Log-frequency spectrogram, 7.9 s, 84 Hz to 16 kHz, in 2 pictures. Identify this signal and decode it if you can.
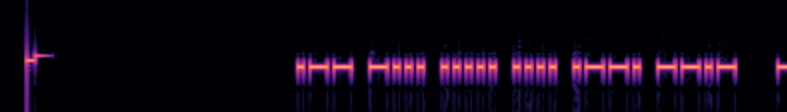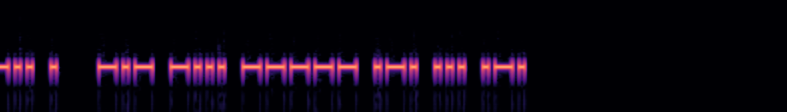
Morse code, heard as a keyed tone, about 40 wpm, 700 Hz. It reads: WB5HPQ DE KB0RSR
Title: USA Callsign DE Callsign - 6 Characters - 40wpm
